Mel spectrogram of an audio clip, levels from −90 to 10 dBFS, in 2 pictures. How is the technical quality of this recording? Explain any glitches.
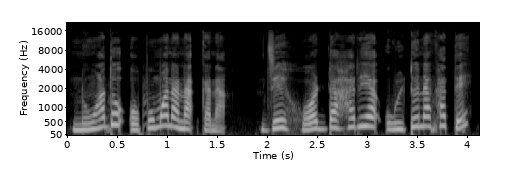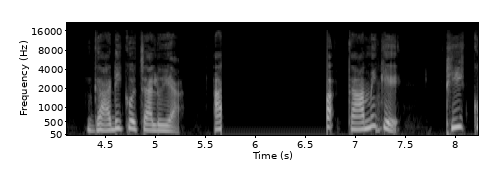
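One fault affects the technical quality of this speech recording. From 5.66 to 6.72 s, just after "ᱠᱚ ᱪᱟᱹᱞᱩᱭᱟ", there is an audio dropout to a faint residue. The signal abruptly vanishes for about 1.06 s, leaving only mains hum roughly 45 dB down, likely from a live but unconnected input.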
